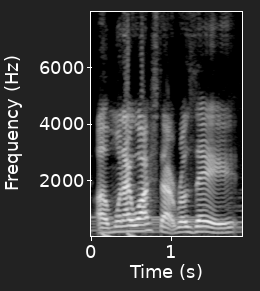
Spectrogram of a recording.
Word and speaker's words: Rosé: if you don't know Rose uh you guys told me sorry you guys did tell me that her name is not Rose it's pronounced Rosé very luxurious um when I watched that Rosé it's going to be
